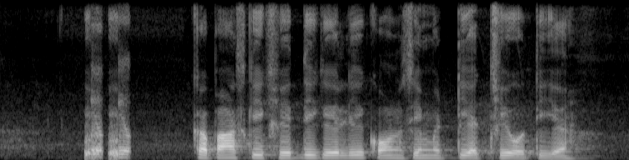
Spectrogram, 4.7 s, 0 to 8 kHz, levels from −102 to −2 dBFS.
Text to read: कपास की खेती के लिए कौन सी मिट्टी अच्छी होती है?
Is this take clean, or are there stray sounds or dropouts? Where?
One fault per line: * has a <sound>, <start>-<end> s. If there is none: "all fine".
* has a laugh, 0.6-1.0 s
